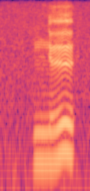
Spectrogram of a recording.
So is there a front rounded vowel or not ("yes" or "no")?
yes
